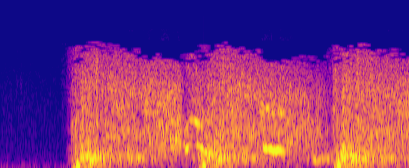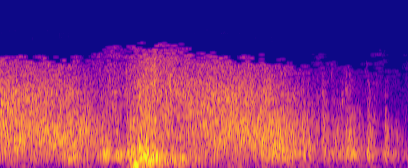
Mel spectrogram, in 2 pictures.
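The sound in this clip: Gunshots ring out: a few sharp, loud cracks spaced roughly a second apart over a continuous rumbling wash of noise, with no voices.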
